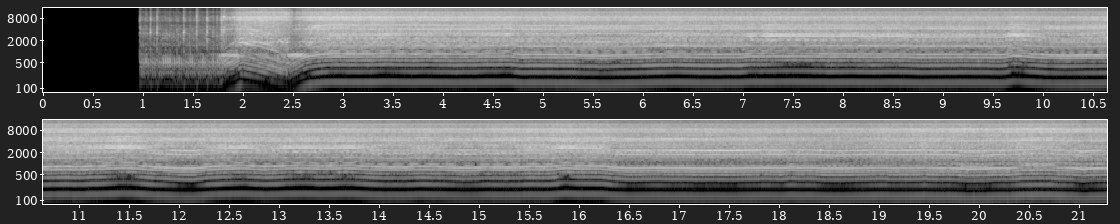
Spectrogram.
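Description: A chainsaw revs loudly and cuts steadily through a log, outdoors.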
